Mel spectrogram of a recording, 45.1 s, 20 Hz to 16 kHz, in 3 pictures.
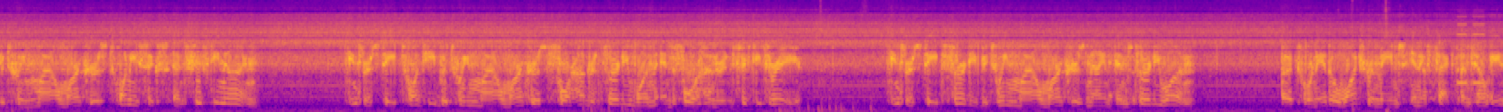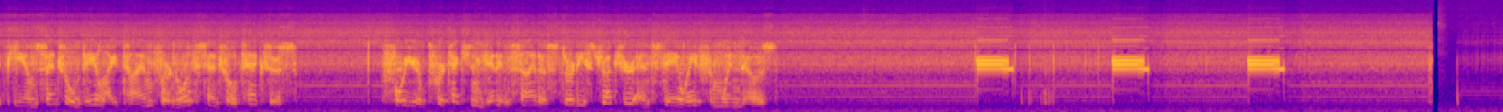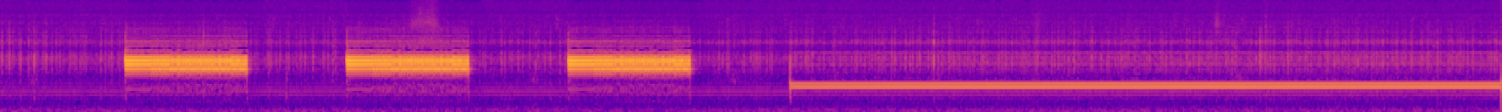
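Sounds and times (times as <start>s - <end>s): steady attention tone: 0.0s - 21.0s.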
